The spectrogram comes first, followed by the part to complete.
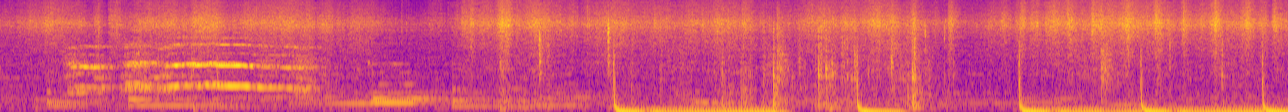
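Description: A rooster crows once near the start, a single arching call of about a second and a half, over background music with a repeating bass line.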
